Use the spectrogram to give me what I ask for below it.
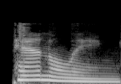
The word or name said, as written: paneling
